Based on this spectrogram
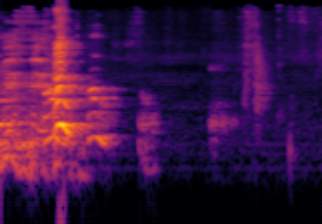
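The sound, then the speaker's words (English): A dog lets out a short, loud howl lasting under a second, followed by a few faint, brief yips and whimpers spaced out in near silence. “Is he howling now?”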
